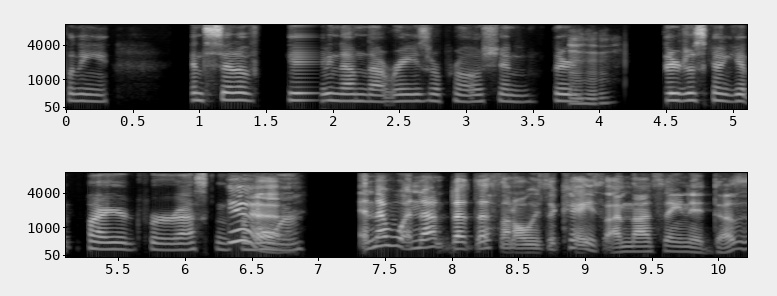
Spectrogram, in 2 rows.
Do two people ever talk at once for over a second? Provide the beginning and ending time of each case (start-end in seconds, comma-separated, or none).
none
